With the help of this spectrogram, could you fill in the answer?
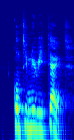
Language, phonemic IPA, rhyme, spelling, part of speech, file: Dutch, /ˌkɔn.ti.ny.iˈtɛi̯t/, -ɛi̯t, continuïteit, noun, Nl-continuïteit.ogg
- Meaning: continuity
